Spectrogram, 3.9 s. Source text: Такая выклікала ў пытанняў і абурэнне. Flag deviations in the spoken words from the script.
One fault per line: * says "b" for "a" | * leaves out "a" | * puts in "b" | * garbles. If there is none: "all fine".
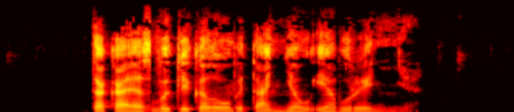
all fine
